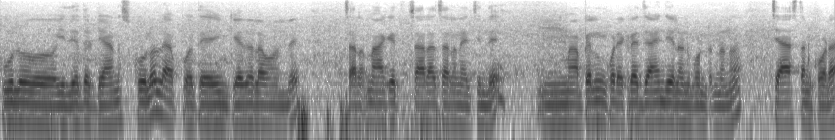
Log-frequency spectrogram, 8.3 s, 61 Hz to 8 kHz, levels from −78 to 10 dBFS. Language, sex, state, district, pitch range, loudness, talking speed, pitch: Telugu, male, Andhra Pradesh, Srikakulam, 105-115 Hz, -16 LUFS, 145 wpm, 110 Hz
